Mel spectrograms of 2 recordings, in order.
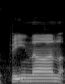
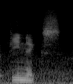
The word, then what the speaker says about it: Phenom: That is the Phenom 100, or Phoenix. No, I mean Phenom, sorry. I finally said it right, and then I said it wrong.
